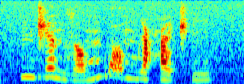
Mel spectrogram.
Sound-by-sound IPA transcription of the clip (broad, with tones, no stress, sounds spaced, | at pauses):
n d͡ʒ ɐ˥˧ n z ɔ˩˧ m b ɔ̰˥˧ m i˥˧ ħ ɛ˧˩ t͡ʃʼ i˧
